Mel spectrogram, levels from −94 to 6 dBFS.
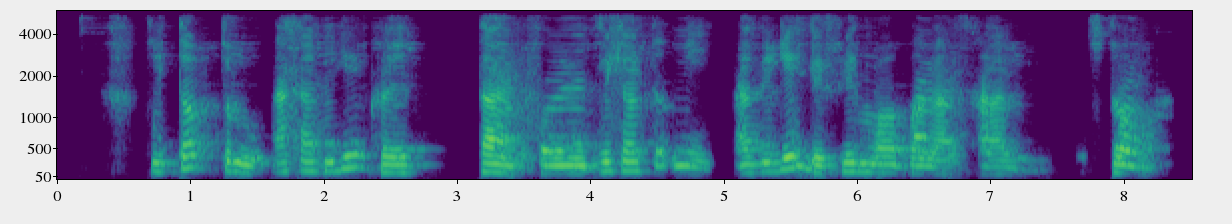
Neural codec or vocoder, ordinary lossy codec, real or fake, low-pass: codec, 44.1 kHz, 1.7 kbps, Pupu-Codec; none; fake; 5.4 kHz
